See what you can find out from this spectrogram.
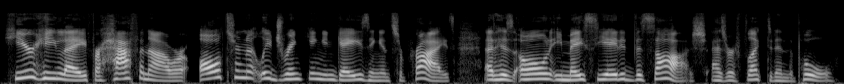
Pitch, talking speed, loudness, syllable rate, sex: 215 Hz, 165 wpm, -20 LUFS, 5.0 syllables/s, female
